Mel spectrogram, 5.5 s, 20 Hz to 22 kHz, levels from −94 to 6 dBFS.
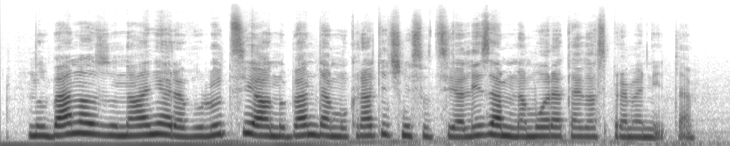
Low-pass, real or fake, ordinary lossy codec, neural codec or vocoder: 19.8 kHz; fake; none; codec, 44.1 kHz, 7.8 kbps, Pupu-Codec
